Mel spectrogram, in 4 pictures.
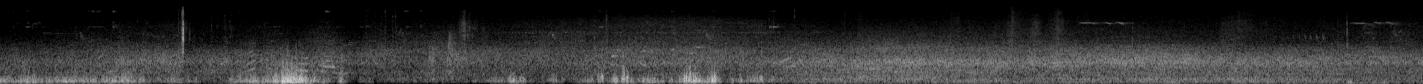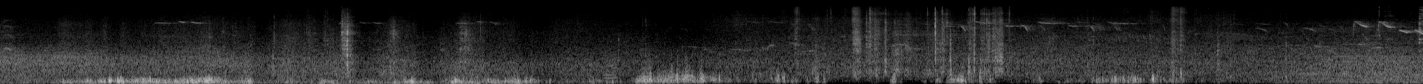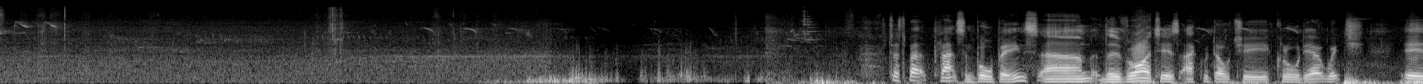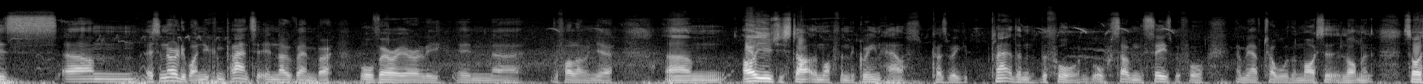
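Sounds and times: small birds chirping: 0.0 - 19.6, 20.2 - 56.9
outdoor background noise: 0.0 - 56.9
low rumbles: 32.0 - 56.9.

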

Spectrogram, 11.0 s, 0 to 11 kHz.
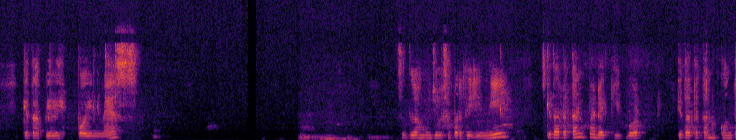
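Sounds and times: person humming low and rough: 4.5 - 5.8.

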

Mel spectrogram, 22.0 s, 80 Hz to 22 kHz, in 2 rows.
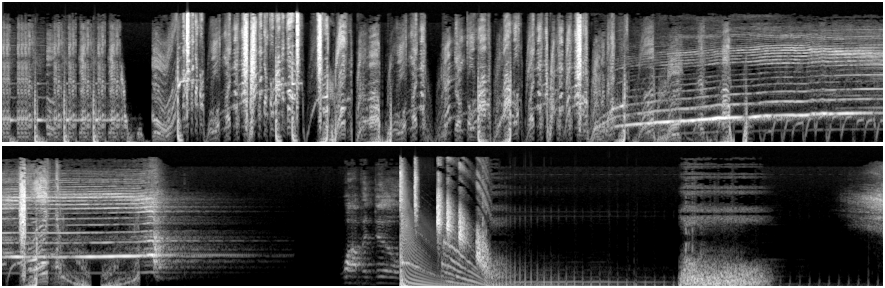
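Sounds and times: electronic drum beat: 0.1 - 1.5.

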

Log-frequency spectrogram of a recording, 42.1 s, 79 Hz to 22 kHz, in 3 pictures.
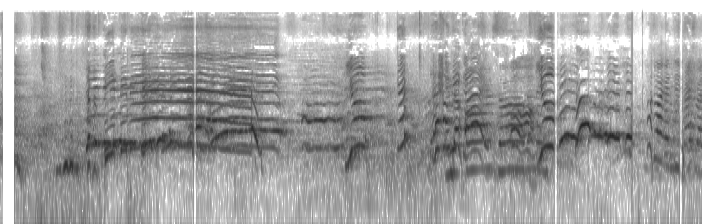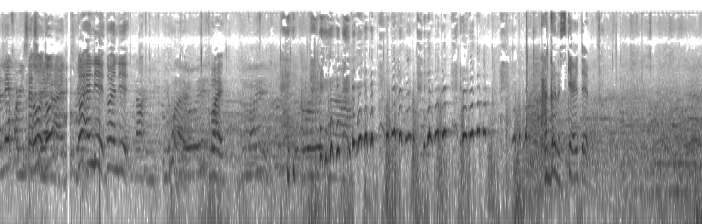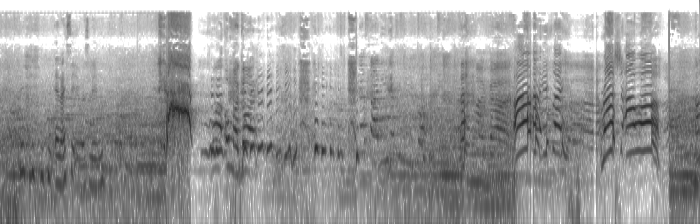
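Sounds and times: girls shrieking: 1.8 - 7.8, 11.2 - 12.7, 31.3 - 32.3
girl giggling: 19.6 - 24.6, 28.5 - 29.2, 33.1 - 35.4.

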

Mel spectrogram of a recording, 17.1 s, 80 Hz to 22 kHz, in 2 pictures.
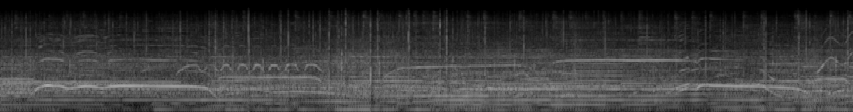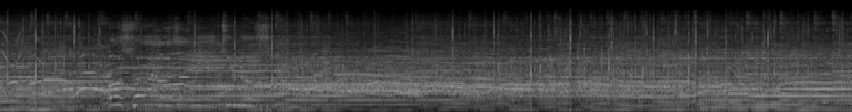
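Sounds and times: crowd cheering and whistling: 0.0 - 17.0
live band sustained chords: 0.0 - 17.0.

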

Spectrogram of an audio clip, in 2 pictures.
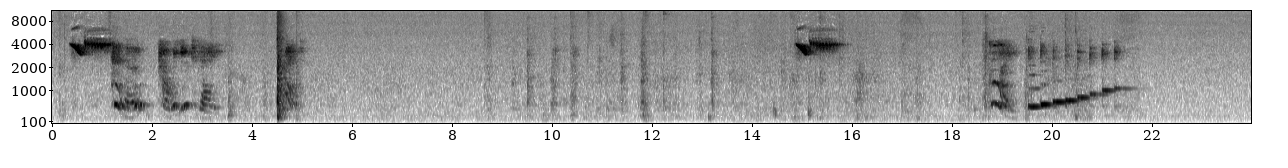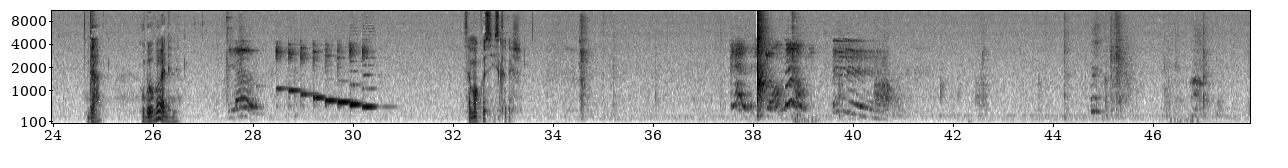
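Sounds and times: toy playing descending chime notes: 19.5 - 21.7, 28.4 - 30.8.

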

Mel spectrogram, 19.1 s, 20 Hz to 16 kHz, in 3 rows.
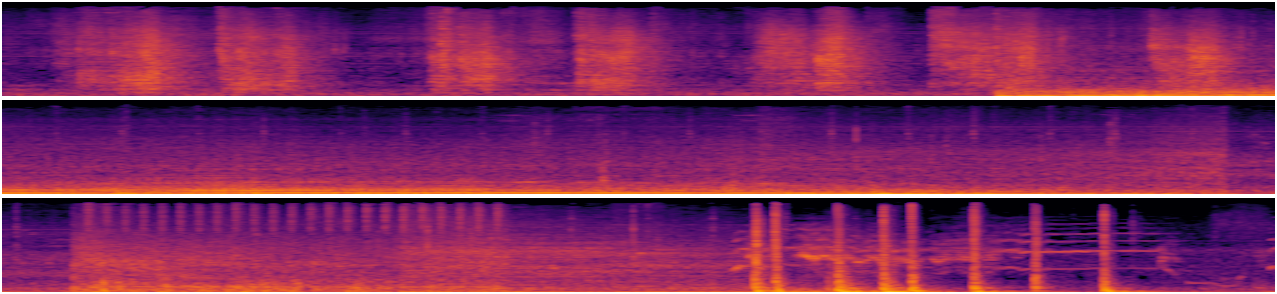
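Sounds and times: light ticks: 5.0 - 16.4
car engine rumbling: 5.0 - 16.7.

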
